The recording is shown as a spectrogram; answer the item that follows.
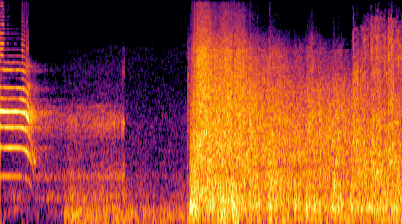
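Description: A child's singing voice ends on a falling note. After a short lull, a sudden loud thunderclap breaks about two seconds in and carries on as a long rumble.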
